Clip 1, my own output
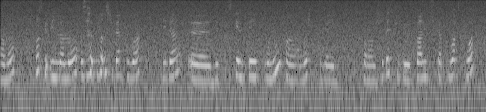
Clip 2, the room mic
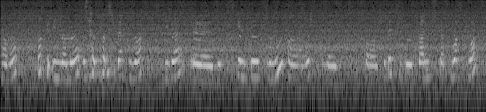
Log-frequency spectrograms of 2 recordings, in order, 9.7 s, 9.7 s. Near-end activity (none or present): none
